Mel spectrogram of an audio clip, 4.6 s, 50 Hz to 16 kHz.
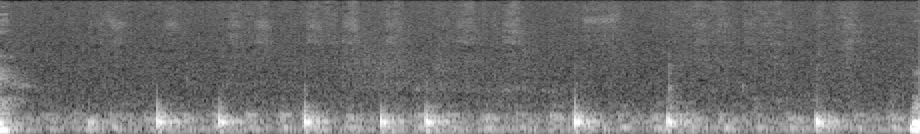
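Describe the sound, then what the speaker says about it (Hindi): Pen or marker writing notes by hand during a Hindi-medium Class 12 physics lesson, a steady series of soft scratchy strokes at close range, with no voice over them. "चलिए लिखिए फटाफट लिखेंगे"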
